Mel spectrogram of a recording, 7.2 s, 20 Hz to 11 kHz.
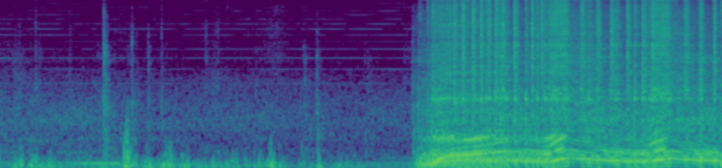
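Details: Cold 1971 Kawasaki H1 500 two-stroke triple, rebuilt engine and carburetors, on choke: catches and revs raggedly with an uneven lumpy beat; center cylinder dead from no spark.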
